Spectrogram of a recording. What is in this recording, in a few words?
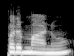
"parmaanoo", Punjabi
